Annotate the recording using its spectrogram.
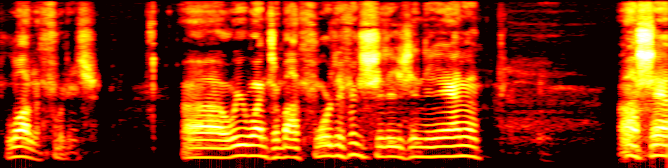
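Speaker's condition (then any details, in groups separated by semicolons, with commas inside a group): Head and neck cancer; dry throat, dry mouth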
